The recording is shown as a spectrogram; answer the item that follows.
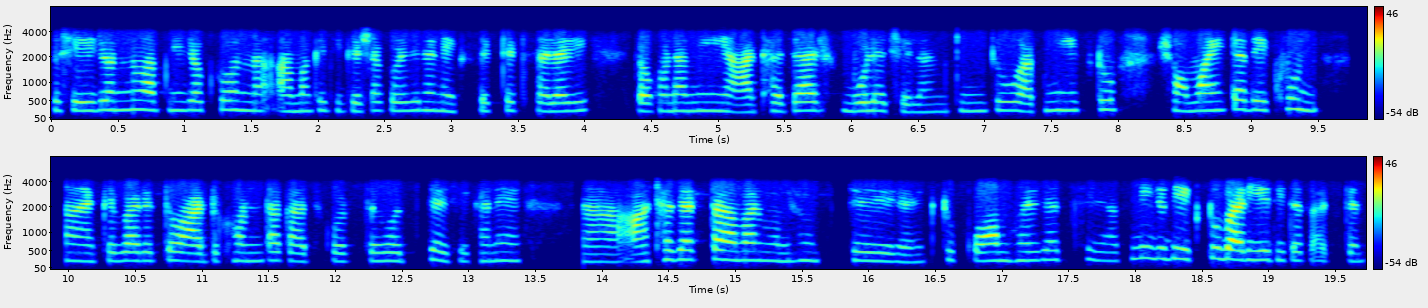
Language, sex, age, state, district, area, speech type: Bengali, female, 18-30, West Bengal, North 24 Parganas, rural, conversation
